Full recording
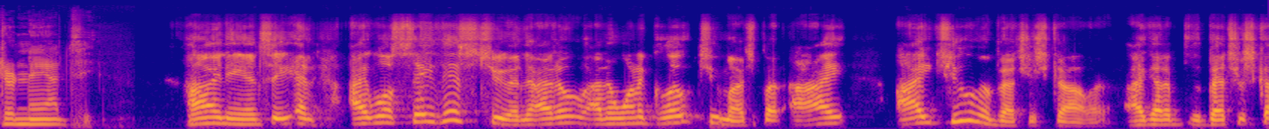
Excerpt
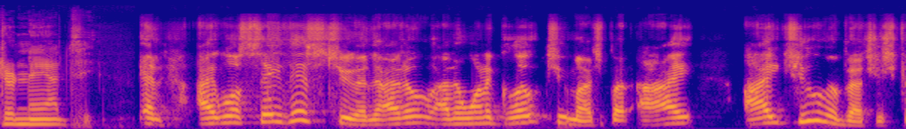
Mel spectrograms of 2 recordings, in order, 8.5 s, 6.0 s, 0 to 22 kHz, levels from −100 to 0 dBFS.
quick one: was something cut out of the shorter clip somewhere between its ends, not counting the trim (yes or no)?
yes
